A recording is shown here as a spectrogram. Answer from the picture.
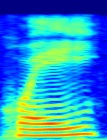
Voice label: "huei5", Taiwanese syllable

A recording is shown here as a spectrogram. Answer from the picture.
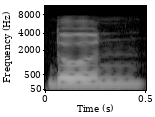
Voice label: "lun2", Taiwanese

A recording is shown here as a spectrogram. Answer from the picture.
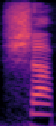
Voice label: "shap4", taiwanese Syllables

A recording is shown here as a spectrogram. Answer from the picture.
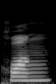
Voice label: "huang2", taiwanese

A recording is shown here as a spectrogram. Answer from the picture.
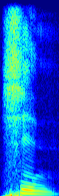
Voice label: "sin3", taiwanese Syllables

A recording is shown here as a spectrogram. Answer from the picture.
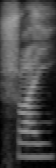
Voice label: "shuai1", taiwanese Syllables

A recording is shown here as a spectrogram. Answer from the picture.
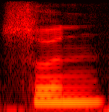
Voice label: "sun2", taiwanese Syllables

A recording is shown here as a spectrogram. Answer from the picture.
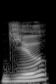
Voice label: "rier9", taiwanese syllable

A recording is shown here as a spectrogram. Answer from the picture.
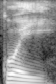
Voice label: "guei3", taiwanese

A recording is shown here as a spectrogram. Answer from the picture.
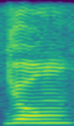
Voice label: "yong1", taiwanese

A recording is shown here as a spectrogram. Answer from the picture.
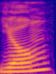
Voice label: "iong9", taiwanese syllable

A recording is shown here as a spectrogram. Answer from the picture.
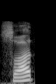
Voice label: "suat9", taiwanese Syllables

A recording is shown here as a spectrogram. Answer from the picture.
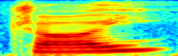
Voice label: "zhoi9", Taiwanese syllable

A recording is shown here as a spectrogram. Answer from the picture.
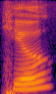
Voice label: "hierh9", Taiwanese syllable

